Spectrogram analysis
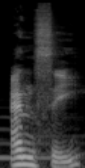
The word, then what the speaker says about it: ANSI: shouldn't be initialized however ansi or ansi is not a word it's technically an initialism so it should always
